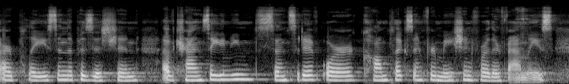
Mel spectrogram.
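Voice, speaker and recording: There is noticeable background noise. The speaking pace is moderate. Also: woman. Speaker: public commenter, social work student. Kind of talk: prepared public comment. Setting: city council meeting.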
